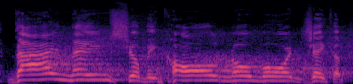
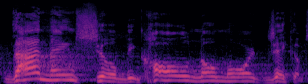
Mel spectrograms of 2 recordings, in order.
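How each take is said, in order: First: Louder, said together in unison; louder call with congregation. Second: Said in the usual way. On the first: Shown as a demonstration. Preacher leads church in loud unison. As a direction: proclaim it with the crowd. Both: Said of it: "Say that with me".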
